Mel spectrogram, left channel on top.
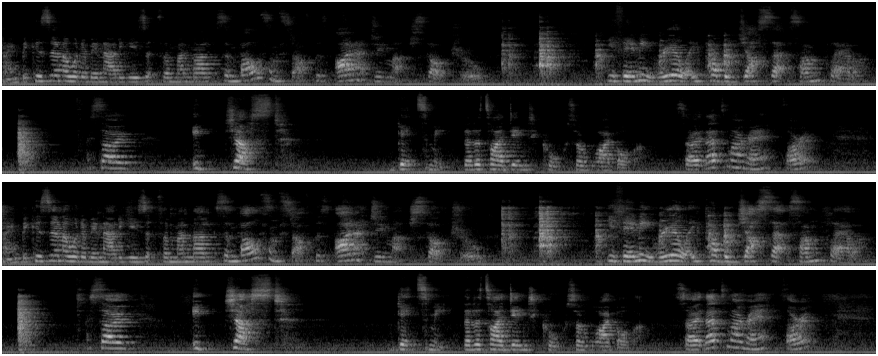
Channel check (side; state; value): both; normal; correlation 0.35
